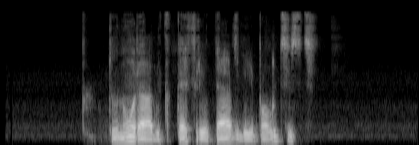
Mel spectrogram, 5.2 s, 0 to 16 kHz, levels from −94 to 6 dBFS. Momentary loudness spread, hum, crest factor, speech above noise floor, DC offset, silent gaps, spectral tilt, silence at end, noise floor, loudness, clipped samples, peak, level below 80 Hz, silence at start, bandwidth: 12 LU; none; 20 dB; 49 dB; under 0.1%; none; -7.5 dB/octave; 1.35 s; -70 dBFS; -23 LUFS; under 0.1%; -6 dBFS; -54 dBFS; 1.4 s; 11.5 kHz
